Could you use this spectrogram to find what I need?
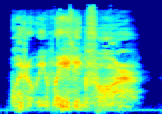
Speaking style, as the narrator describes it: Suko hissed

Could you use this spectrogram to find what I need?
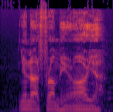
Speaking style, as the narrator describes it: the unkempt man chuckled

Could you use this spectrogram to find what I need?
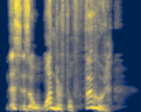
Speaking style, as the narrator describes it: cried

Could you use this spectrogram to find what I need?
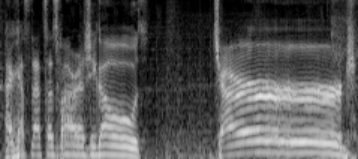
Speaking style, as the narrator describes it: Captain Slab at the helm shouts

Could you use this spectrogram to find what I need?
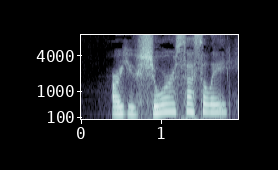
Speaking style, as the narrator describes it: He whispered

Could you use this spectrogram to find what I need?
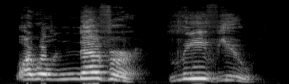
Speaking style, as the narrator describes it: the sea roared

